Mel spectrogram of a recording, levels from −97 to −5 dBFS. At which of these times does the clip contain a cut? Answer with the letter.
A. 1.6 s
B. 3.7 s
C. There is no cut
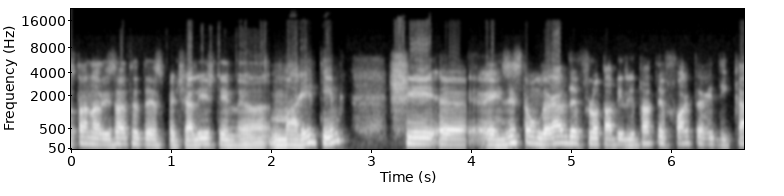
C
